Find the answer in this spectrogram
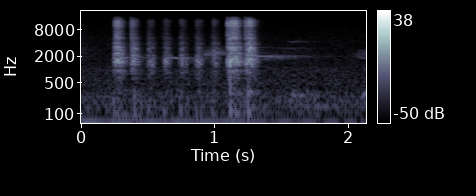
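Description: A quick run of short scratching and rustling noises in the first second or so, then quiet.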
